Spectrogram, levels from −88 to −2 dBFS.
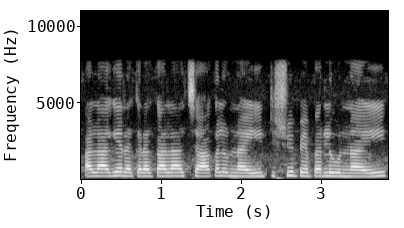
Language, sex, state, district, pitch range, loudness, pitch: Telugu, female, Andhra Pradesh, Sri Satya Sai, 220-235 Hz, -14 LUFS, 230 Hz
